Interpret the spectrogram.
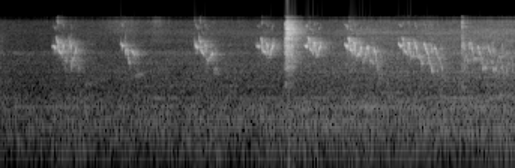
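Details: A happy two-year-old female budgerigar in Chandigarh, India, repeatedly says her own name, giving a run of short, scratchy chirps and warbles about every half second.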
